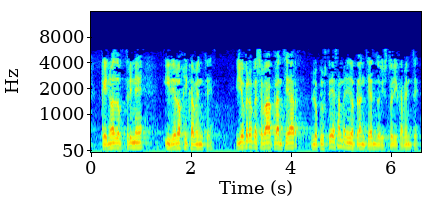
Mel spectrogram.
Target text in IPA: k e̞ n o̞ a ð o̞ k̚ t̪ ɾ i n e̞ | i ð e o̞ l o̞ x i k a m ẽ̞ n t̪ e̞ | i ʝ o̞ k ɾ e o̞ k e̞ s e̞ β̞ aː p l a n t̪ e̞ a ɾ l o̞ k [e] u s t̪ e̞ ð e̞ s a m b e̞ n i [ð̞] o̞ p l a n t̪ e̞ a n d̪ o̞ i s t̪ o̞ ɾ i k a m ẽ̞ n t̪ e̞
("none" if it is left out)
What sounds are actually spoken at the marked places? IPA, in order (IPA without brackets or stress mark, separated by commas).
e, ð̞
